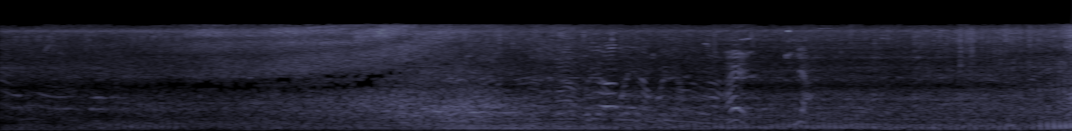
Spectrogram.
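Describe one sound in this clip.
A motorcycle engine approaches and passes close by.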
